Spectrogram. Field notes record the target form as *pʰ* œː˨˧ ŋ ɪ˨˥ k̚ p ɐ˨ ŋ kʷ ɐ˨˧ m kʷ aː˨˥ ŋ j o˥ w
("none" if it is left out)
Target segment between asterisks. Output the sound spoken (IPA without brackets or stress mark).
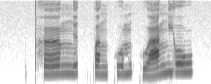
pʰ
